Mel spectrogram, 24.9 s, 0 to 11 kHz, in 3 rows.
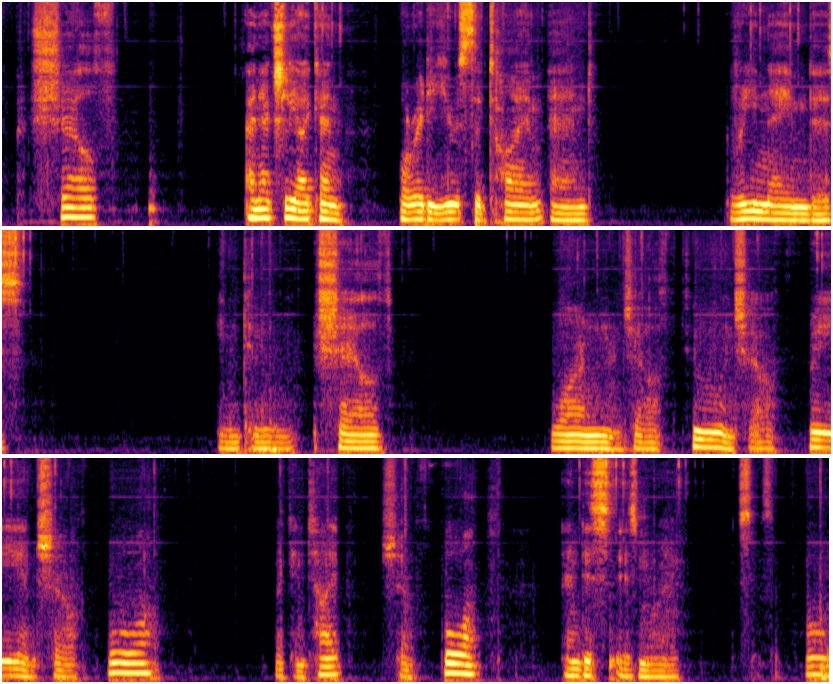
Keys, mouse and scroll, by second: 3.1 click, 3.2-6.0 drag, 6.7 click, 7.4 click, 7.8 click, 8.3 click, 8.5-12.2 drag, 10.4 BackSpace, 13.2 click, 13.5-15.4 drag, 16.3 click, 16.5-20.7 drag, 18.5 BackSpace, 18.6 BackSpace, 22.2 click, 22.6 click, 23.2 click, 23.4-24.8 drag.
